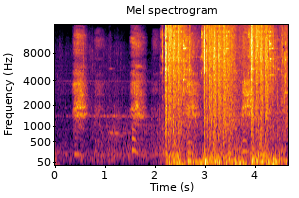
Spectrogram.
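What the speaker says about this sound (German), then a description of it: "Ich schieße hier gerade so ein paar Leichen kaputt." Borderlands 3 video game gunfire shooting at corpses, starting with a few scattered shots and then becoming dense, continuous rapid fire, moderately loud with game sounds mixed in.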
